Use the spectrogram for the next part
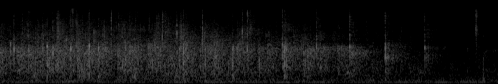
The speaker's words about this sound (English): Amen? And can we give the Lord a clap, please?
